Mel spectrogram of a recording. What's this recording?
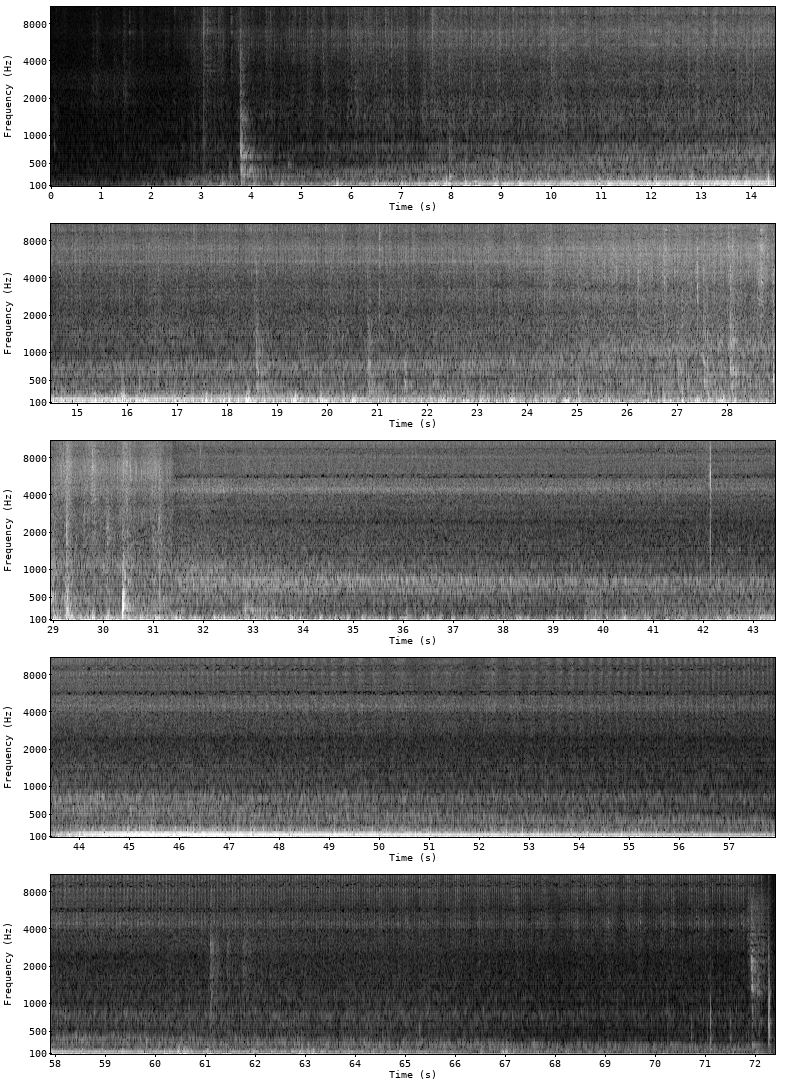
Road Bike, Wheel, Spin, LFE, Hi Speed
The sound of a road bike wheel being cranked at high speed whilst clasped off the ground
Bike, LFE, Spin, Transport, Vehicle, Wheel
